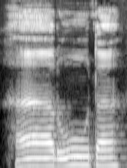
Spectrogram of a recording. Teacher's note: ہا کے ساتھ الف مدہ ہے ایک انداز میں کھینچیں گے، ہا کو نرم سے ادا کریں گے. را کو واو کے ساتھ ملانا ہے، را کو موٹا کرتے واو کے ساتھ واو مدہ ایک انداز میں کھینچیں گے، تا کو نرم سے ادا کریں گے.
